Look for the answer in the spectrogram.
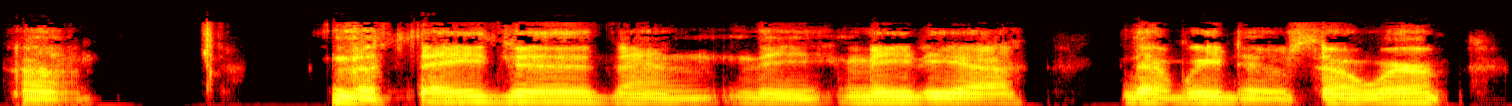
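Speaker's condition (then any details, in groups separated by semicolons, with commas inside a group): ALS; slower progression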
